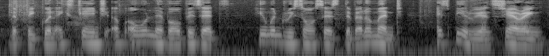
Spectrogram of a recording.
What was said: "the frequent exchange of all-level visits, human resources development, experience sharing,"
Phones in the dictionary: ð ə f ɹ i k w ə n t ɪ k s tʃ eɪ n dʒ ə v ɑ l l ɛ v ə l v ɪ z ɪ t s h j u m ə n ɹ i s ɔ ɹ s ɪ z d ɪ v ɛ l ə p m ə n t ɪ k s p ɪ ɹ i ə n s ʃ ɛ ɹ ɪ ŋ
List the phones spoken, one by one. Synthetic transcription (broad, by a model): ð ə f ɹ i k w ə n t ɪ k s tʃ eɪ n dʒ ə v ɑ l l ɛ v ə l v ɪ z ɪ t s h j u m ə n ɹ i s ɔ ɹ s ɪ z d ɪ v ɛ l ə p m ə n t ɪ k s p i ɹ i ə n s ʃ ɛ ɹ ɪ ŋ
